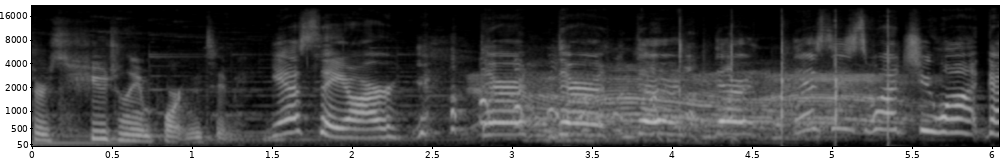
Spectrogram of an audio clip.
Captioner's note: everyone laughing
